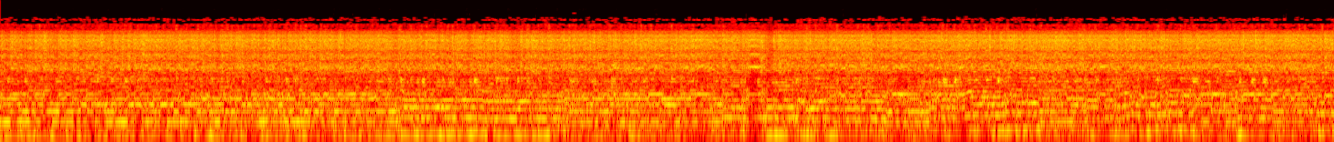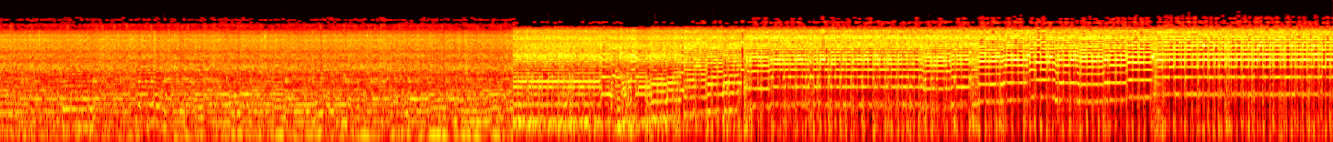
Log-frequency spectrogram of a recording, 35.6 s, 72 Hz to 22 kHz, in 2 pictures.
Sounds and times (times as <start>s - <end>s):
Strum: 1.6s - 29.2s.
